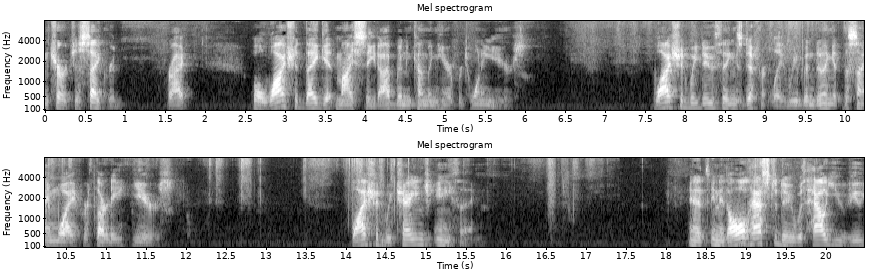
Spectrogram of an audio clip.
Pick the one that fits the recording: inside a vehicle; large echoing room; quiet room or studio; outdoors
large echoing room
